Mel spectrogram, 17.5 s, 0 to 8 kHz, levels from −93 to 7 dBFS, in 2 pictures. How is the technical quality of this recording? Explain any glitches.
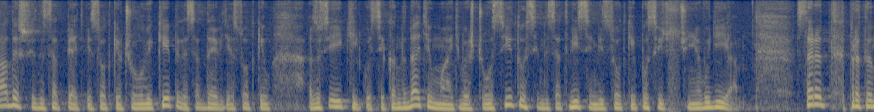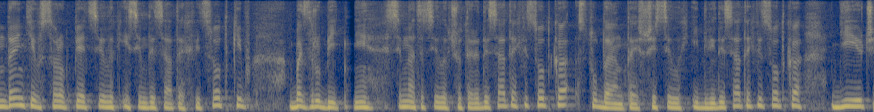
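The recording has three timing glitches, all typical of audio carried over a call link. The sound is band-limited with nothing above 8 kHz, which fits a wideband call codec such as G.722 at 64 kbps.

At 6.68 to 6.95 s there is a call audio freeze. The sound stops advancing and the last moment is drawn out as a fading buzz or hiss for about 134 ms, then continues from where it left off. Nothing is lost, but a gap has been put into the timeline. The likely cause is packets held up in transit, so the jitter buffer ran dry and the receiver had to fill the wait by extending what it already had.

From 11.12 to 12.17 s there is a jitter buffer speed-up. The audio runs at about 114% speed with the pitch unchanged, so it sounds briefly hurried. This is the receiver draining excess buffered audio. It repeatedly cut out short pitch-period-sized slices, shedding around 150 ms in total to bring latency back toward its target.

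At 12.21 to 12.31 s, right after the speed-up, there is a short stall from a late packet. One packet was not ready when due, so the receiver held the last sound for about 76 ms until it arrived, then resumed at the same point. Nothing is missing. What you hear is a brief unnatural sustain with a slight buzz or dip.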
